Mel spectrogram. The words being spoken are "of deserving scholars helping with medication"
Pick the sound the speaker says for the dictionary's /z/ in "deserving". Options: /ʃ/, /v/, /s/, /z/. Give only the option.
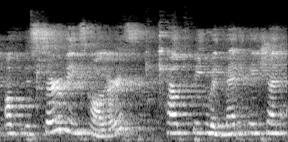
/s/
